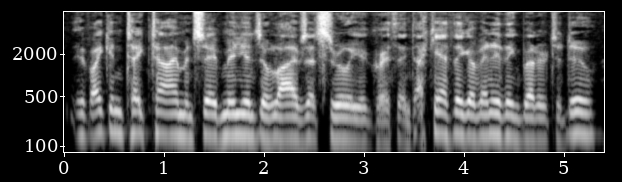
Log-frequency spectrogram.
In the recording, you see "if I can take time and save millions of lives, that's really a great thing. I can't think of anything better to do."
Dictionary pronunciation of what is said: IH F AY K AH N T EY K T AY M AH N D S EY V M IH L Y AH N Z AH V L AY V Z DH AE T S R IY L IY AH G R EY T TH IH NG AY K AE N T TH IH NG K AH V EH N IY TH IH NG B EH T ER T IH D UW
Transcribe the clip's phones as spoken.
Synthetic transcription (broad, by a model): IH F AY K AH N T EY K T AY M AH N S EY V M IH L Y AH N Z AH V L AY V Z DH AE T S R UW L IY AH G R EY T TH IH NG AY K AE N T TH IH NG K AH V EH N IY TH IH NG B EH T ER T IH D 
